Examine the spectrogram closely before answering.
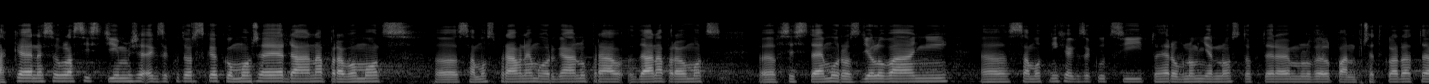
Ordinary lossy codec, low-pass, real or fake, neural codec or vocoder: AAC, 96 kbps; 7.2 kHz; real; none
